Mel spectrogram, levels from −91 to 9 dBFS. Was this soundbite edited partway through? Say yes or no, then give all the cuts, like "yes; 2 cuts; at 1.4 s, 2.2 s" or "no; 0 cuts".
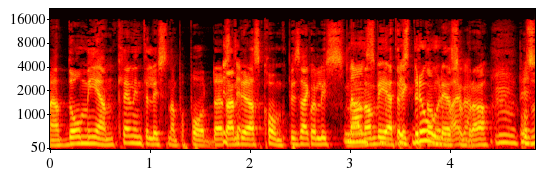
yes; 3 cuts; at 1.7 s, 2.6 s, 3.5 s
